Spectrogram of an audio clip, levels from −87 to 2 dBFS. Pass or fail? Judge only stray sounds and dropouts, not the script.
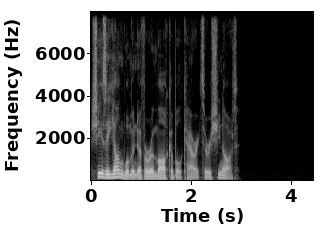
pass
